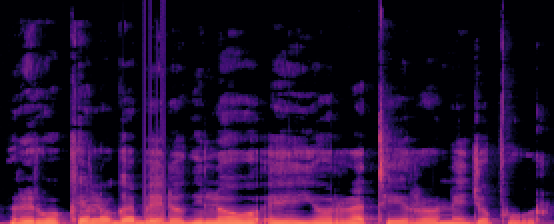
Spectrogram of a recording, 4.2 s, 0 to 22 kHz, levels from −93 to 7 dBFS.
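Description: From 1.08 to 1.23 s, just before "gi lowo eyor", processor overload crackle tears through the speech: a rapid run of hard-edged repeats of stale audio, consistent with roughly seven missed deadlines on buffers of around 10 ms. The grit stops cleanly once processing catches up.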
